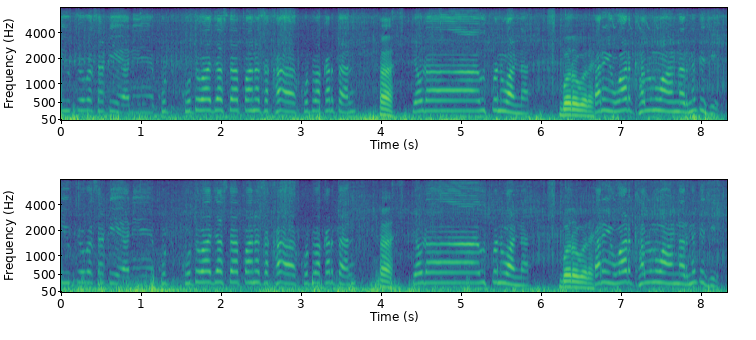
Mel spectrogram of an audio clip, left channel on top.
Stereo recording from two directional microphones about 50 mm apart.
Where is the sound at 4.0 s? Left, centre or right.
Left.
